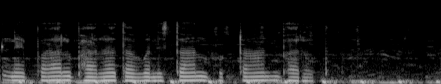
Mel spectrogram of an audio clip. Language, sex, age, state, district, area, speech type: Santali, female, 18-30, West Bengal, Paschim Bardhaman, rural, spontaneous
